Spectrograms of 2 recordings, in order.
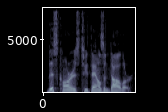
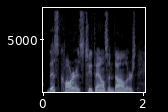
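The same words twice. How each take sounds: First: The last word ends without an s sound. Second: The last word ends with an s sound. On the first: The speaker calls it wrong. "And it drops the S" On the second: The speaker calls it right. "Instead of saying"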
